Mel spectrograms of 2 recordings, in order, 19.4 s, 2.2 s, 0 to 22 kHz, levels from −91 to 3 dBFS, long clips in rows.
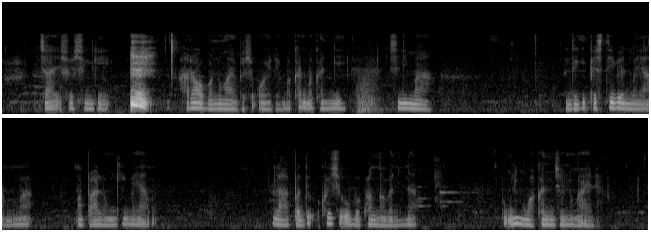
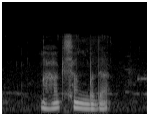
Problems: background sounds at intervals, background conversations at intervals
